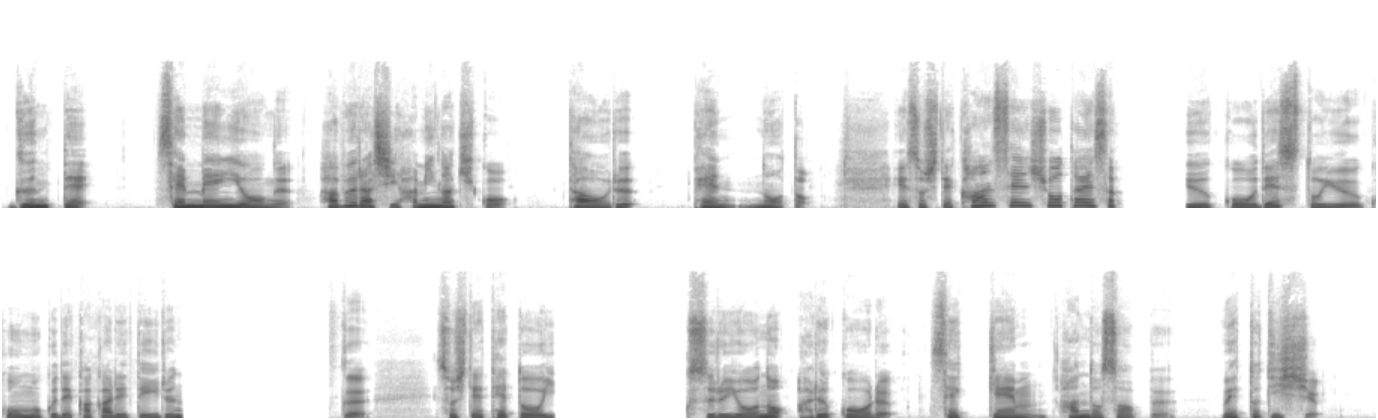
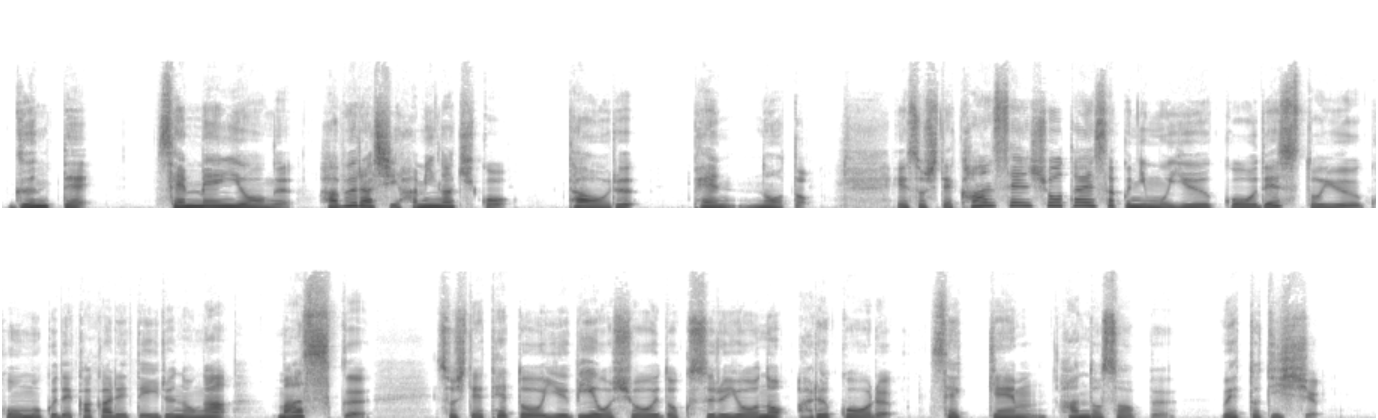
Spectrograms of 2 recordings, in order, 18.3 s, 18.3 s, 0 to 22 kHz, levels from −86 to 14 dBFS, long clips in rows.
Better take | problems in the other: second | audio cutting out; at 7.5 s, at 10 s for 1 s and at 13 s for 1 s

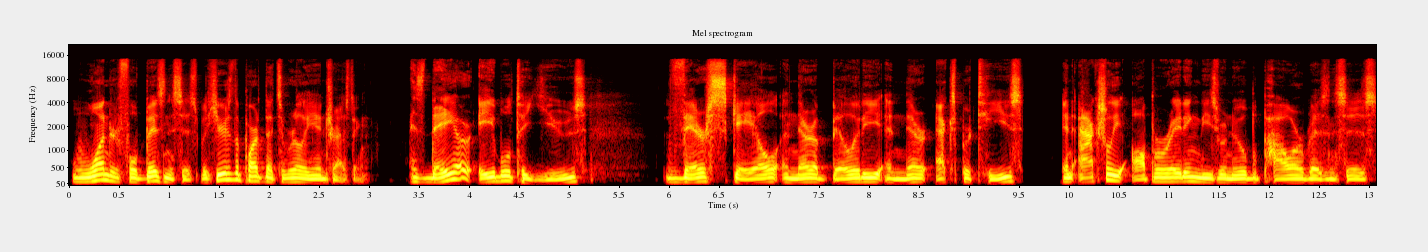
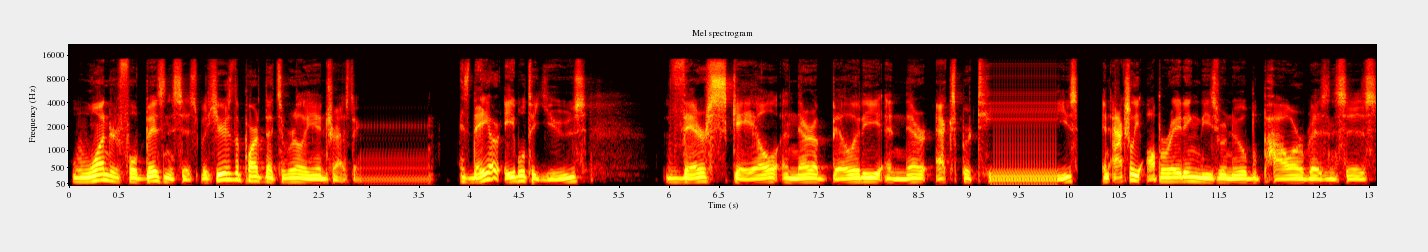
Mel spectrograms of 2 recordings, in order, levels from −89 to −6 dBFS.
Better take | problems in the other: first | audio freezing; at 3 s for 0.5 s and at 9 s for 0.5 s

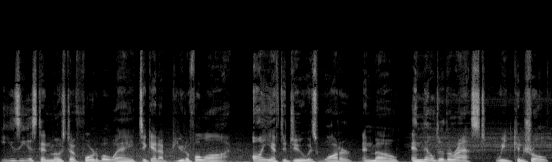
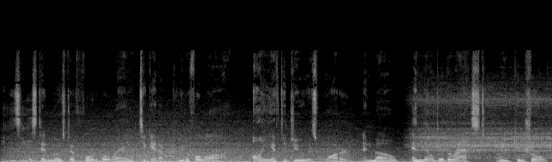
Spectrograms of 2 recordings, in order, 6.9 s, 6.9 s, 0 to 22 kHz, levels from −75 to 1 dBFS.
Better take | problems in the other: first | train or aircraft noise; loud; throughout; 4 dB below the speech; faint in the first

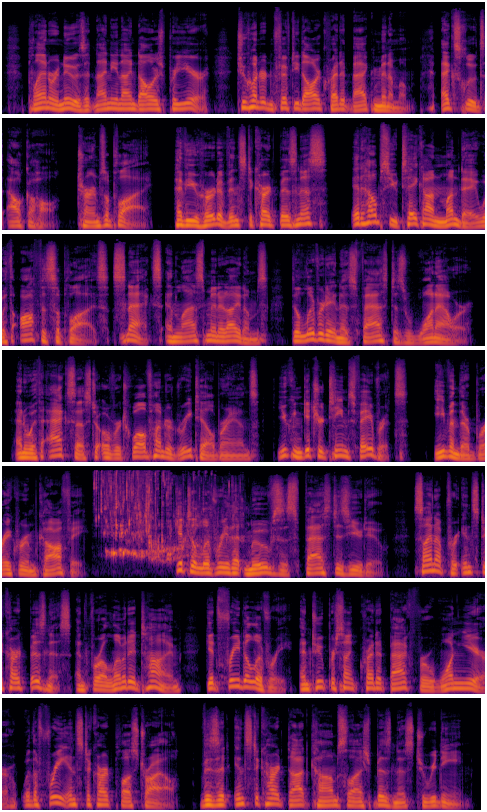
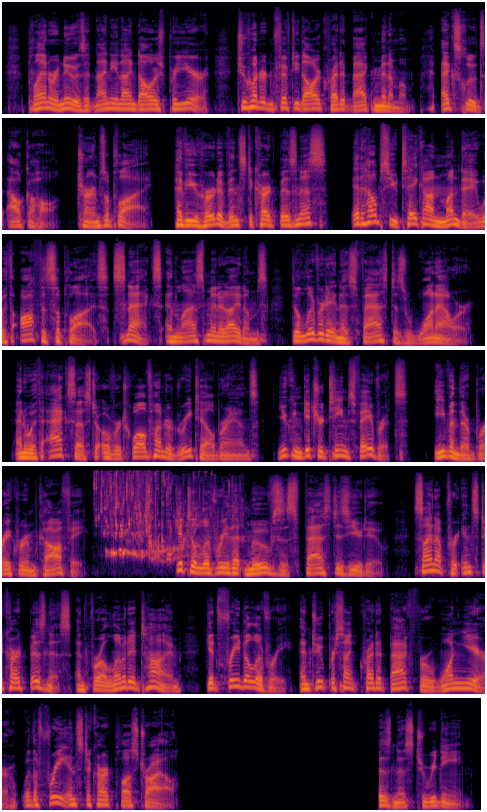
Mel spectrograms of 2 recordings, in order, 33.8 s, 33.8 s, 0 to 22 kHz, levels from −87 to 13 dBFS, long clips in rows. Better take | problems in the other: first | audio cutting out; at 31 s for 2 s

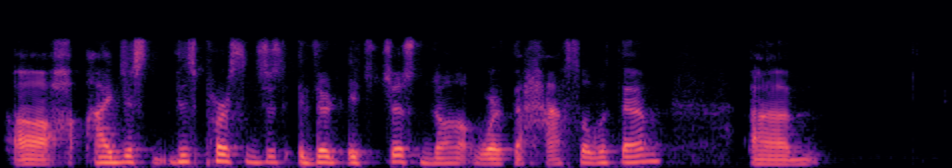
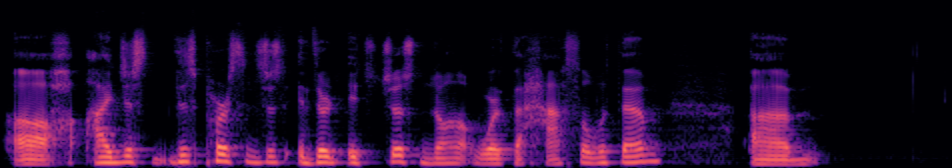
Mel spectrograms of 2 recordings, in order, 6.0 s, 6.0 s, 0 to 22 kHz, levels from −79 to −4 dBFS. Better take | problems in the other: second | garbled, watery; badly; nothing above 8 kHz

